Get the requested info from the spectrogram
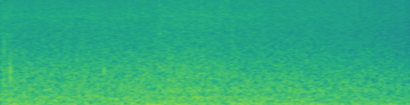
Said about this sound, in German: Oben auf der Festung pfeift der Wind.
